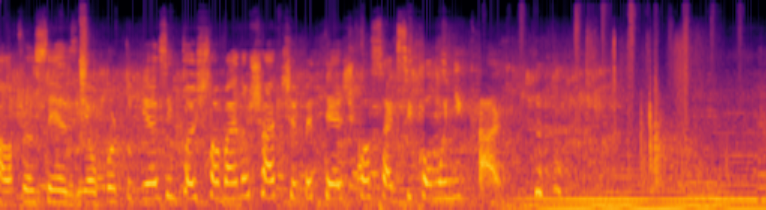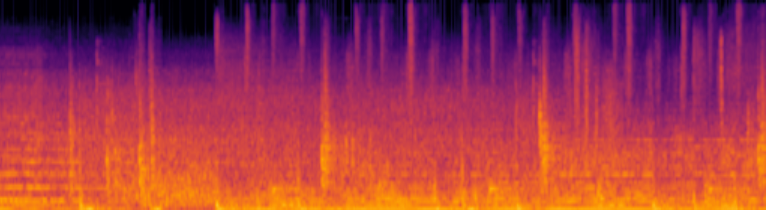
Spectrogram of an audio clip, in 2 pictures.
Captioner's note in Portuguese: risadas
